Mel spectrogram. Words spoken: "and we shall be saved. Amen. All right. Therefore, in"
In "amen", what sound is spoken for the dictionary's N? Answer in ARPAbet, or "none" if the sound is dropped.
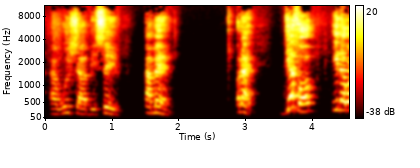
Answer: N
